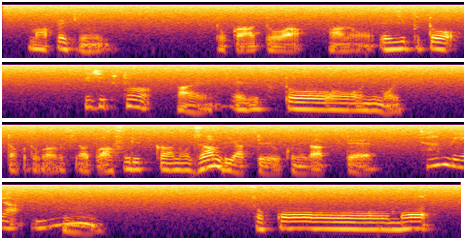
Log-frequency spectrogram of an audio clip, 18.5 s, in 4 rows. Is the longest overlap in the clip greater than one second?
No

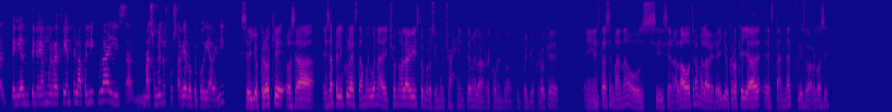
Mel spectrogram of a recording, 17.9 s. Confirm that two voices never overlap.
Yes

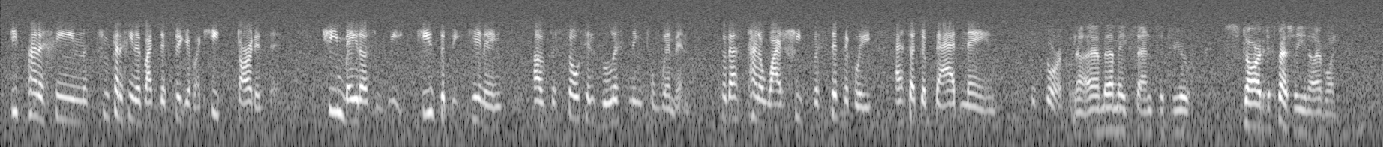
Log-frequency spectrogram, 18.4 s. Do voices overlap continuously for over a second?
No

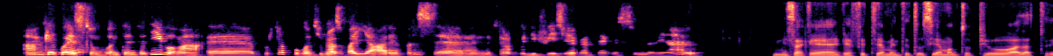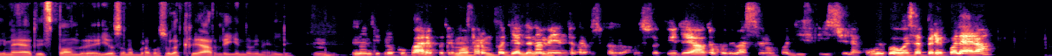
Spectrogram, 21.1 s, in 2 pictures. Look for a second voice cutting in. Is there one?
No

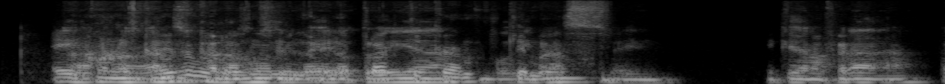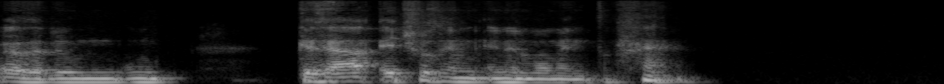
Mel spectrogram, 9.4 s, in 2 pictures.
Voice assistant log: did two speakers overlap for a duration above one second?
Yes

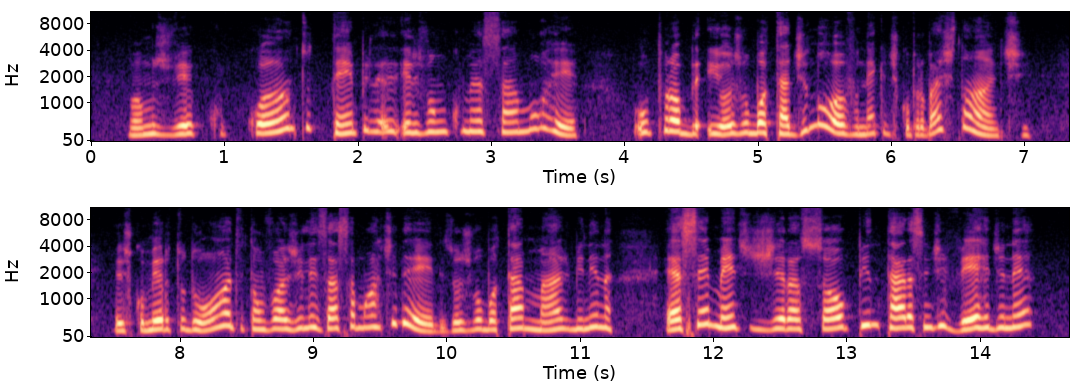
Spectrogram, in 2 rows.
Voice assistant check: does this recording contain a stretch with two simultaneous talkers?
No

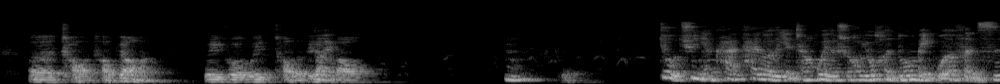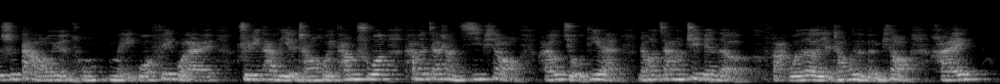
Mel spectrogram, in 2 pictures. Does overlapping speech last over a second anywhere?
No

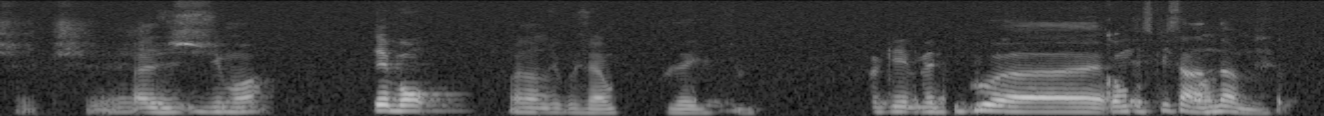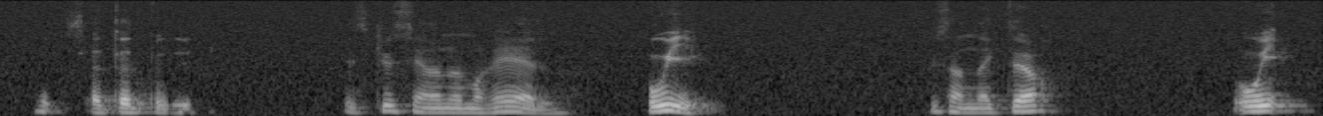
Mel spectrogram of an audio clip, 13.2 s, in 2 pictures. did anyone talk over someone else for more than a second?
No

